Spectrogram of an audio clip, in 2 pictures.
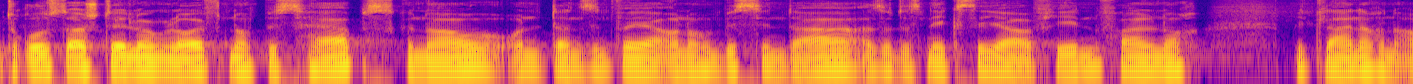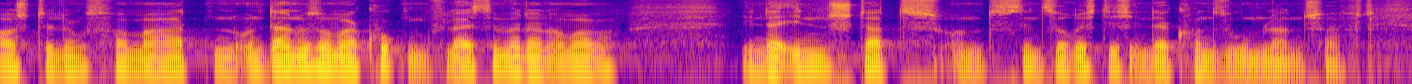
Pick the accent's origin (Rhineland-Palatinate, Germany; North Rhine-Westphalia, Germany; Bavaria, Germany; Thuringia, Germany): Rhineland-Palatinate, Germany; Worms; now in Kassel, Germany; meiner Heimatstadt Worms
